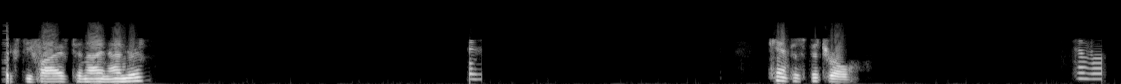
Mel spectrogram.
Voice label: Security, scanner audio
